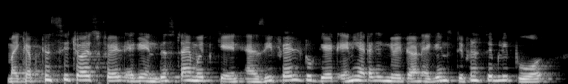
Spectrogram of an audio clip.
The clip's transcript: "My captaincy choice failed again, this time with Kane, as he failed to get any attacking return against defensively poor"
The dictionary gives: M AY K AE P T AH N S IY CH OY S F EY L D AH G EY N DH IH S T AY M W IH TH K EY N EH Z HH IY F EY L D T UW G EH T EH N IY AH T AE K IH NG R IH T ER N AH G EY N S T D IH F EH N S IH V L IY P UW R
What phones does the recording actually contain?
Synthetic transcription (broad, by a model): M AY K AE P T AH N S IY CH OY S F EY L D AH G EY N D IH S T AY M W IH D K EY N EH Z HH IY F EY L D T UW G EH T EH N IY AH T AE K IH NG R IH T ER N AH G EY N S T D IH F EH N S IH B L IY P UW R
